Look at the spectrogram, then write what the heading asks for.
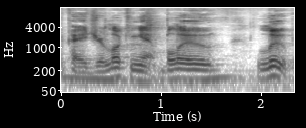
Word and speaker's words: Loope: you're looking at Bleu Loope. Is it Loope? Yes, sir. Okay. And the first name is spelled B-L-E-U. Yeah, like blue cheese. Last name is L-O-O-P-E. Is that right?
